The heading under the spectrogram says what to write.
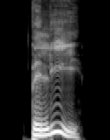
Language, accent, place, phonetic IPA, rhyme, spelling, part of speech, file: German, Germany, Berlin, [bəliː], -iː, belieh, verb, De-belieh.ogg
- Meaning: first/third-person singular preterite of beleihen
